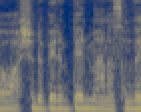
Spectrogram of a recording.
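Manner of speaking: put-on whisper. Retelling what a band member said while fans mobbed them: imitating a whisper. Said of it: "whispered to me".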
